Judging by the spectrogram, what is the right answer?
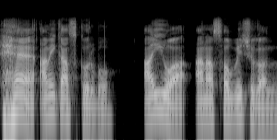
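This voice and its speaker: A man from Bangladesh giving a scripted lesson, explaining phrases word by word in a steady, repetitive way. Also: mid-range voice, measured pace, no room sound. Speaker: Arabic language teacher.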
